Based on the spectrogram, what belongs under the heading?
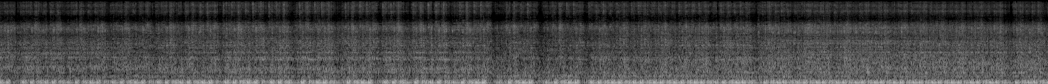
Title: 1994 Fj80 rough idle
